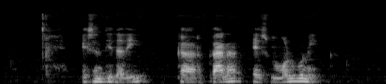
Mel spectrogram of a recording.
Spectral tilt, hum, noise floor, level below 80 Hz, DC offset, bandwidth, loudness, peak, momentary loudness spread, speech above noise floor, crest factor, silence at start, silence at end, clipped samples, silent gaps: -6 dB/octave; none; -63 dBFS; -62 dBFS; under 0.1%; 11.5 kHz; -25 LUFS; -4 dBFS; 18 LU; 38 dB; 22 dB; 0.4 s; 0.65 s; under 0.1%; none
